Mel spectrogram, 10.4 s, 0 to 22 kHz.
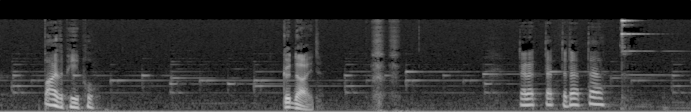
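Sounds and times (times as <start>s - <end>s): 
speech: 0.7s - 1.5s, 4.2s - 4.8s, 5.6s - 5.8s, 7.8s - 9.2s
single bright bell strike: 9.3s - 10.3s.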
